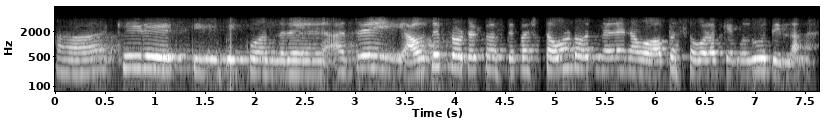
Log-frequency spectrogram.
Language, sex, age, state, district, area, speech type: Kannada, female, 18-30, Karnataka, Hassan, rural, conversation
